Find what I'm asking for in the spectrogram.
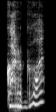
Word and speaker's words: Карго: «Карга? Серьезно? Прекрати!» Стреляет в меня смешливым взглядом. «Дед был академиком, очень уважаемым человеком. Это его фамилия. Ударение на первую «а», на конце «о».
